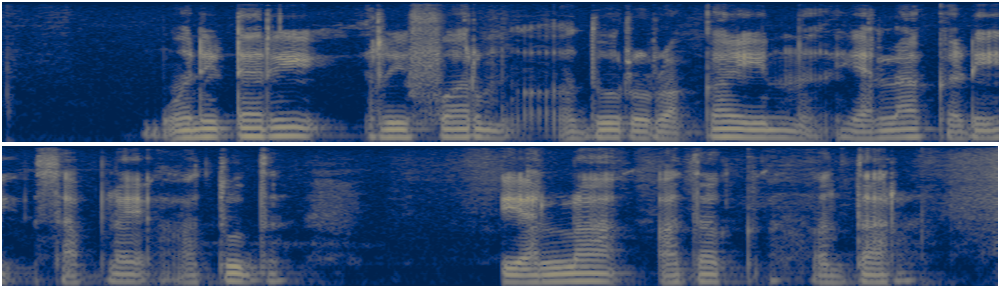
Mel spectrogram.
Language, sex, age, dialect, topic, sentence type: Kannada, male, 41-45, Northeastern, banking, statement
